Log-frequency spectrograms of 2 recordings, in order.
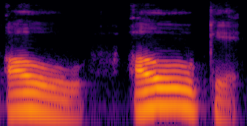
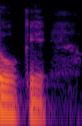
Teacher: ও না বলে যৌগিক ধ্বনি হবে ঔ, ঔ।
